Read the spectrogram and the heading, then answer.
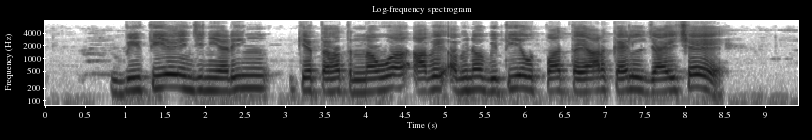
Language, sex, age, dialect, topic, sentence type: Maithili, male, 36-40, Eastern / Thethi, banking, statement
